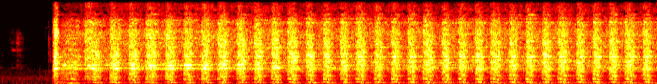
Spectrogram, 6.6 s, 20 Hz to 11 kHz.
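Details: 2011 Dacia Sandero Stepway, 1.5 dCi diesel, with a rail pressure sensor fault code. Steady rhythmic cranking at about three compressions a second, with no catch or speed rise: cranks, no start. The cause was still unknown and the car was towed.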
